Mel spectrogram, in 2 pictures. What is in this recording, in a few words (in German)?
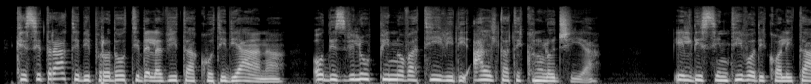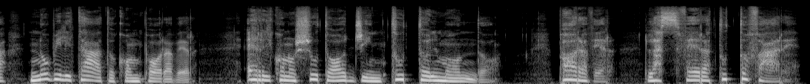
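Italian Werbung Sanft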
